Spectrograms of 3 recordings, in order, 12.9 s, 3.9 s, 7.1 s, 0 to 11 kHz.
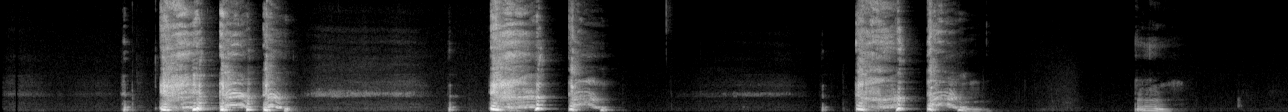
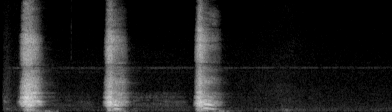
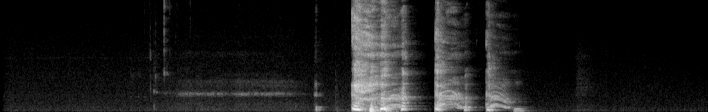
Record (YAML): three_cough_length: 12.9 s
three_cough_amplitude: 28396
three_cough_signal_mean_std_ratio: 0.31
exhalation_length: 3.9 s
exhalation_amplitude: 11991
exhalation_signal_mean_std_ratio: 0.29
cough_length: 7.1 s
cough_amplitude: 23493
cough_signal_mean_std_ratio: 0.23
survey_phase: beta (2021-08-13 to 2022-03-07)
age: 45-64
gender: Female
wearing_mask: 'No'
symptom_cough_any: true
symptom_runny_or_blocked_nose: true
symptom_other: true
symptom_onset: 3 days
smoker_status: Never smoked
respiratory_condition_asthma: false
respiratory_condition_other: false
recruitment_source: Test and Trace
submission_delay: 1 day
covid_test_result: Positive
covid_test_method: ePCR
